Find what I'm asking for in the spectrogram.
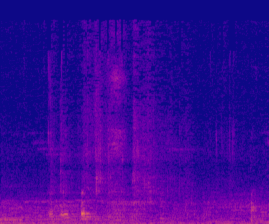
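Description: Several country chickens cluck softly nearby, with short bursts of calls over a low outdoor background hum.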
